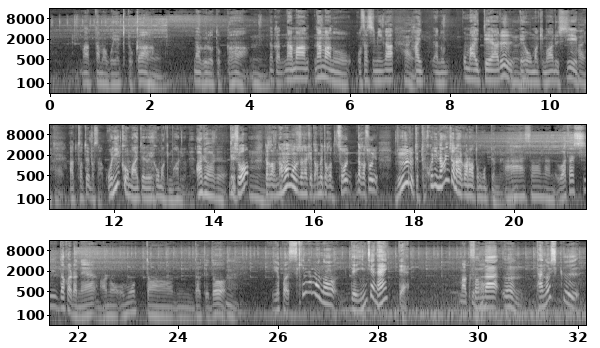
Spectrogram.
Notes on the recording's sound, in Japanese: ドライブ収録 #ロードノイズごめんね。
